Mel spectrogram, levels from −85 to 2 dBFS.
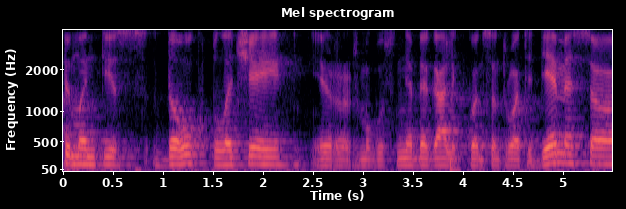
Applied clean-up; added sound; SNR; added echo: none; none; none; none.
